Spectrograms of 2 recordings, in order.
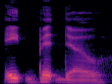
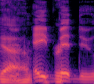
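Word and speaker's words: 8BitDo: of the company, but 8-Bit Dough. Yeah, that's right. Or That'll work. 8-Bit Do, like Nintendo.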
